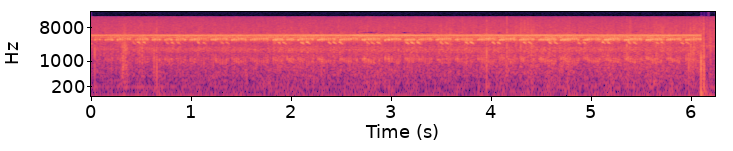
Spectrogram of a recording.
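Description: Crickets chirping steadily in a night ambience track, high-pitched and rapidly repeating, over a low steady hum. One sudden loud thump comes just before the end.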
